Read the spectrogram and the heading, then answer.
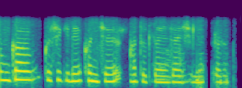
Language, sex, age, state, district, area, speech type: Goan Konkani, female, 18-30, Goa, Canacona, urban, conversation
